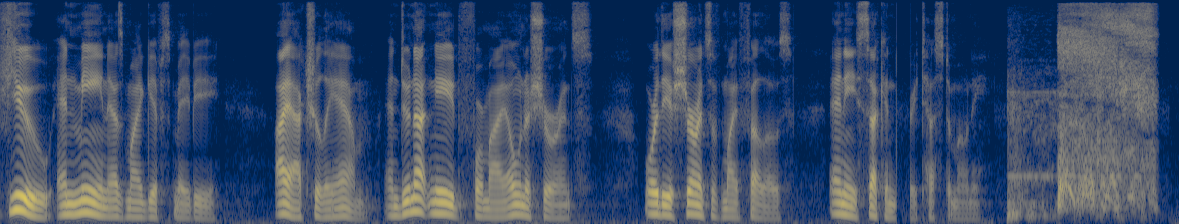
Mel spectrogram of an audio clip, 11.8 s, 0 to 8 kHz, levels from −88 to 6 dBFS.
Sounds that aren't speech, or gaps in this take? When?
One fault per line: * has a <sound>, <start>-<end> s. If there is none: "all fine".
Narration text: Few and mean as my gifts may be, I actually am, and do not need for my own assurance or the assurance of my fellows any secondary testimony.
* has a dropout, 9.0-9.1 s
* has a sniff, 10.1-11.6 s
